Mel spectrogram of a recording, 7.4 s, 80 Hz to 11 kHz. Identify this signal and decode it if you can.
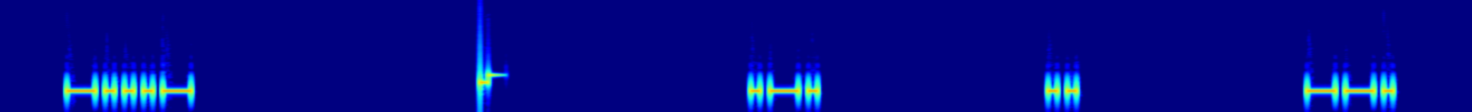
Morse code, heard as a keyed tone, about 25 wpm, spaced as for 7 wpm, 700 Hz. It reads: <BT> RIG
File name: Top 90 QSO Elements - 8x Character Spacing - 25wpm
